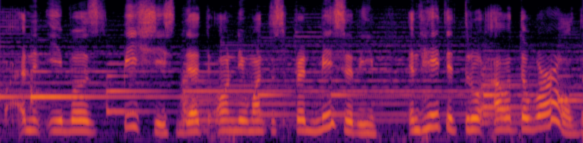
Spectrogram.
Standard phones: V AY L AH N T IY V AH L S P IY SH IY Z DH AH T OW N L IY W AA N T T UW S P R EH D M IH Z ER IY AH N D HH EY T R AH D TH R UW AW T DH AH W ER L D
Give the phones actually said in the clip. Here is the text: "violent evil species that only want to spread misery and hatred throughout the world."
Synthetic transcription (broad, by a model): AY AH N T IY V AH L S P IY SH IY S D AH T OW N L IY W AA N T T UW S P R EH D M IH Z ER IY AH N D HH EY T AH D T R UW AW T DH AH W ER L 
